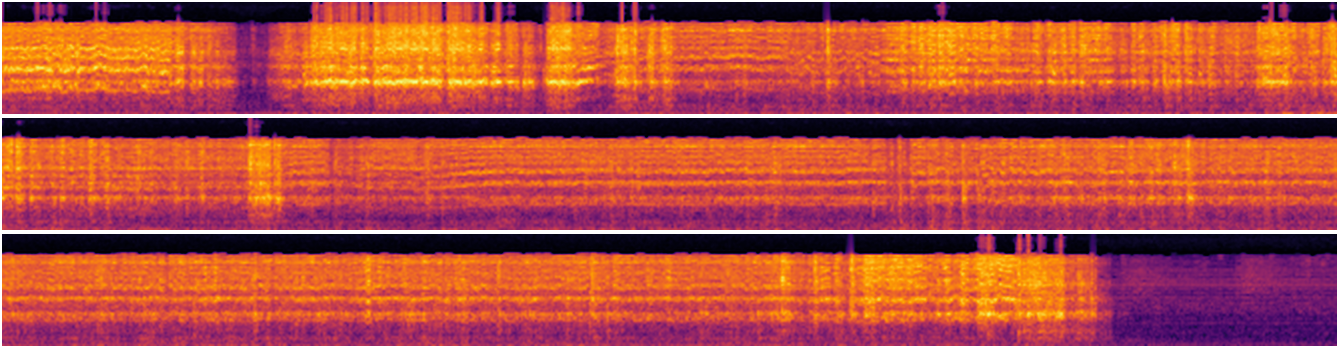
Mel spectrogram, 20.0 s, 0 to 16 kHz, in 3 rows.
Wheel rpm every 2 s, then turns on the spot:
130, 150, 200, 200, 220, 230, 230, 230, 220, 60.
none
